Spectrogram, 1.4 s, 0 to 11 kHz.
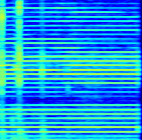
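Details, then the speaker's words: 1981 Honda Accord, timing belt done at 202,000 miles: key in ignition with advanced dashboard lit gives a few light clicks then a loud, steady, harsh high buzz; normal key-in-ignition warning buzzer. "I got to take the key out it's driving me crazy it's really loud"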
